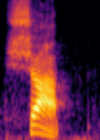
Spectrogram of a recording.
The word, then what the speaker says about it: scop: You pronounce S-C-O-P, shop, and it's translated poet.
